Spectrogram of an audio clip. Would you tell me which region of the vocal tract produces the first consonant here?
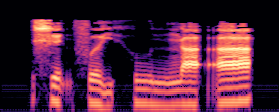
velum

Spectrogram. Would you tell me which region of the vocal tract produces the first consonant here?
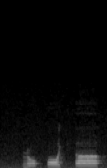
retroflex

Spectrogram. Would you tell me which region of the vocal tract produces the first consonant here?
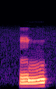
lips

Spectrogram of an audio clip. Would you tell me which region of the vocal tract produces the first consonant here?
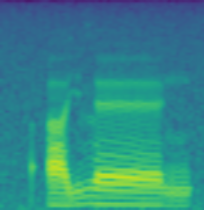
throat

